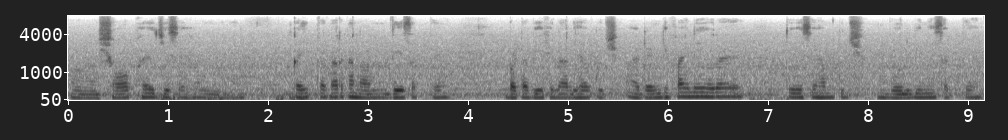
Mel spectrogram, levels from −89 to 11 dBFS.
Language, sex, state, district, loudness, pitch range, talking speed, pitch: Hindi, male, Maharashtra, Gondia, -18 LUFS, 125-135 Hz, 190 wpm, 130 Hz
